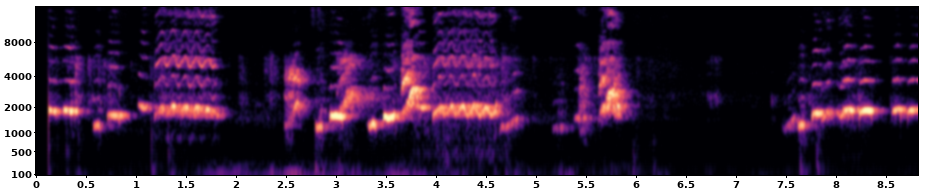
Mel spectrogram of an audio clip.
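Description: A cockatiel gives a run of bright, warbling whistles and chirps with short pauses between phrases.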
